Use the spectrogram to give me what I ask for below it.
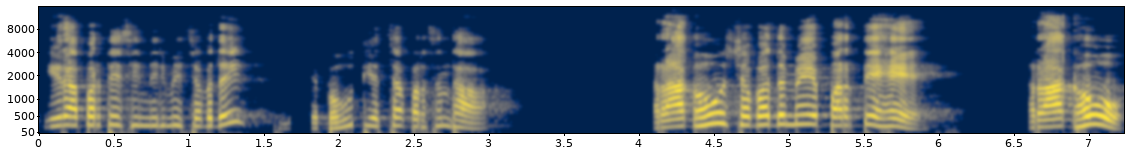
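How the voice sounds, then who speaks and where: A woman teaching a grammar quiz lesson, asking questions and answering them herself, repeating key words slowly. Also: a little high, darkish tone. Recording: long reverb, roomy sound.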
